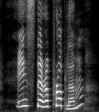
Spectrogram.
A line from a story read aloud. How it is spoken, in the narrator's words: He asked nervously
